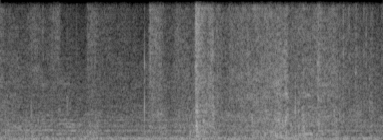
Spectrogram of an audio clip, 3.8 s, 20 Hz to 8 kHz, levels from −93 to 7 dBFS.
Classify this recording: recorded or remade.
remade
